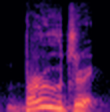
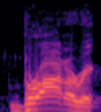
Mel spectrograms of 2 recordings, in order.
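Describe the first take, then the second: First: The name is said in an altered, clipped form. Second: The name is said in its usual full form. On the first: This is a false version of the name. The speaker calls it wrong. "that's a synthetic form of my name, a mispronunciation" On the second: This is the true name. The speaker calls it right. "My name is Broderick"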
